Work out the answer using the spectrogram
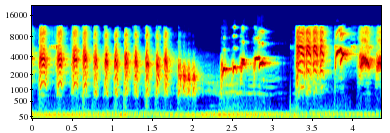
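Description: Greater green leafbird singing: a fast run of about sixteen sharp, high chattering notes, then varied whistled and buzzy phrases, with a low hum underneath.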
